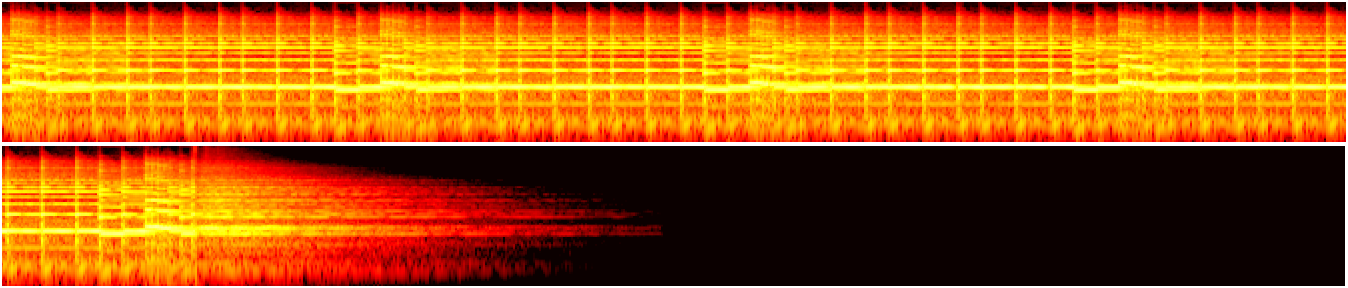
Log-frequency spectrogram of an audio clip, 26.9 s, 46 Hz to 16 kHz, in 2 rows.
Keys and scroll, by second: 4.6 ctrl+b, 6.8 ctrl+b, 14.7 space.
